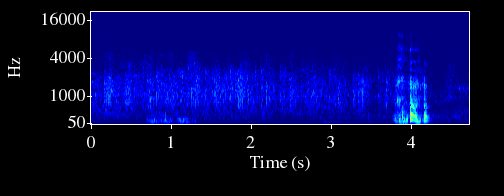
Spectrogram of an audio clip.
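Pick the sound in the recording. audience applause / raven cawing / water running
audience applause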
